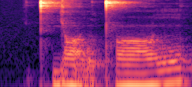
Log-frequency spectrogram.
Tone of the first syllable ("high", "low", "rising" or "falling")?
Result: low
